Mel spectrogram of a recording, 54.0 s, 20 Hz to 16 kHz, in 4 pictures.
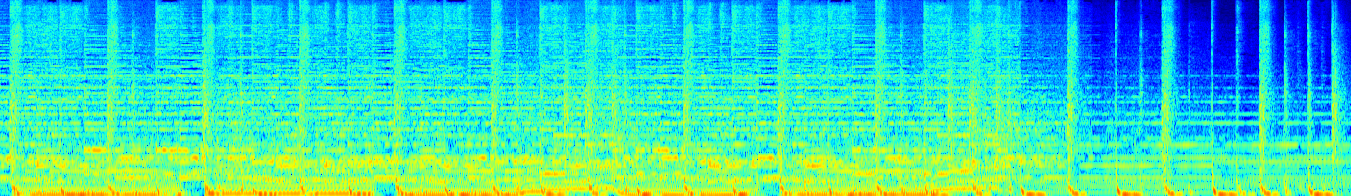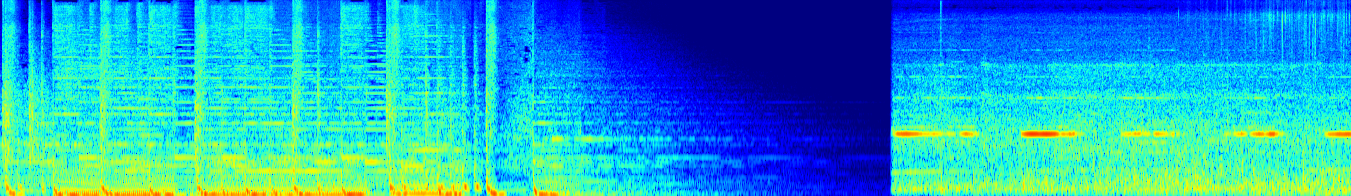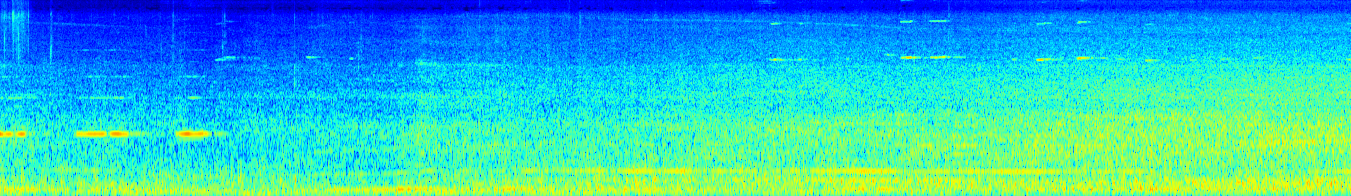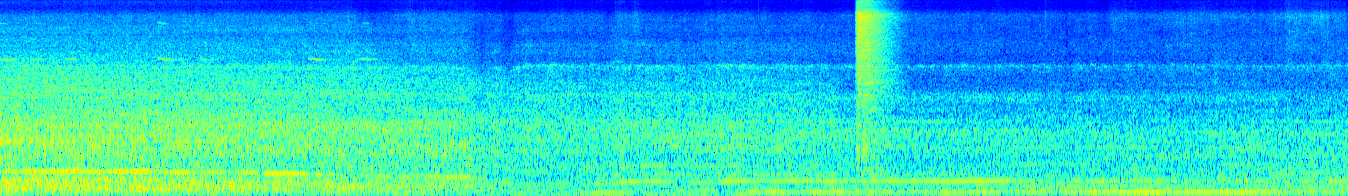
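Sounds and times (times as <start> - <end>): diesel engine running: 0.0 - 19.5, 22.4 - 54.0
backup alarm beeping: 22.4 - 29.4
air release hiss: 49.1 - 49.7.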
